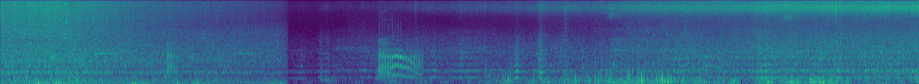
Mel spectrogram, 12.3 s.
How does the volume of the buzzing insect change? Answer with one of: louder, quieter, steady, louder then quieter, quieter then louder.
quieter then louder.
